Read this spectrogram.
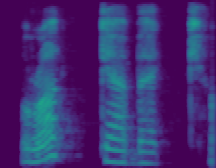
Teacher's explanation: را ہیوی ہوگا، مفخم ہوگا کیونکہ اس پہ فتحہ ہے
